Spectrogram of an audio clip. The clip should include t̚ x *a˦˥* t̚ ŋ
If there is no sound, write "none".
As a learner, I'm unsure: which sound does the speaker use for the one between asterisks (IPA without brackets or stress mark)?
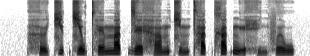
a˦˥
